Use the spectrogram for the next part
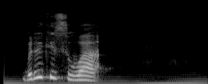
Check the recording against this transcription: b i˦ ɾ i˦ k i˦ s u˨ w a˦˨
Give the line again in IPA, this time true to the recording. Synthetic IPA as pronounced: b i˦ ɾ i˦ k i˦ s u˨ w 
